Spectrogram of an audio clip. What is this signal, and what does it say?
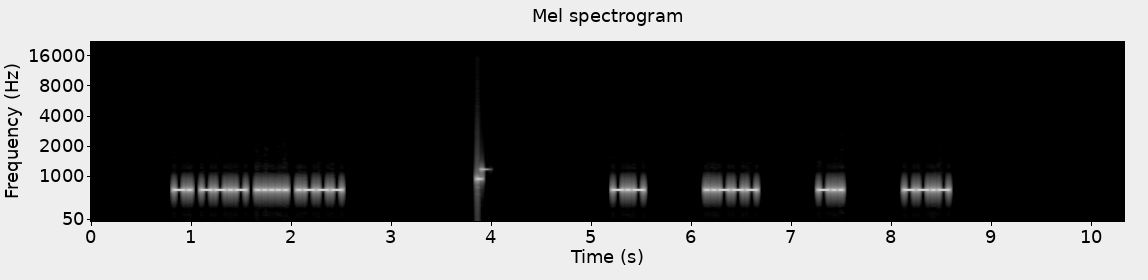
Morse code, heard as a keyed tone, about 34 wpm, spaced as for 18 wpm, 700 Hz. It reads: NQ5J K2DQ
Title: USA Call Signs - 4 Characters - 6x Character Spacing - 35wpm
